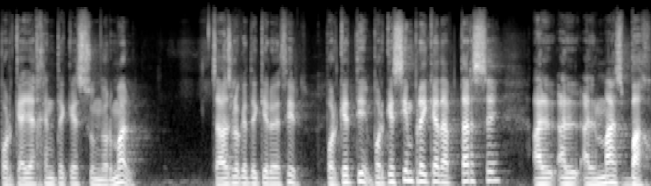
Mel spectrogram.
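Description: This man's bright, sharp tone moves at a fairly quick pace with ordinary pitch variation, on a very clean recording with a silent background. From Spain, mountain village near Madrid. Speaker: podcast host. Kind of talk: casual chat.

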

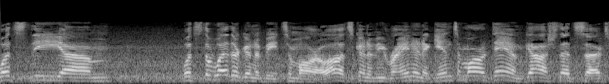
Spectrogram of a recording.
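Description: A man with an American accent, fairly quick and lively in intonation, over noticeable background noise. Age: 20s. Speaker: podcast host. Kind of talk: solo monologue. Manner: rambling, repetitive.

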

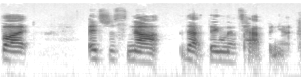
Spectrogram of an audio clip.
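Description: A woman's voice with a bright, sharp tone comes through a dry, close sound with no echo against a quiet background. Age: 20s. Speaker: podcast co-host and farmer. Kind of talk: casual chat.

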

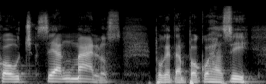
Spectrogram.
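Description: A man with a Venezuelan accent is heard in a very clean recording with a silent background. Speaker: comedian. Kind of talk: casual chat.

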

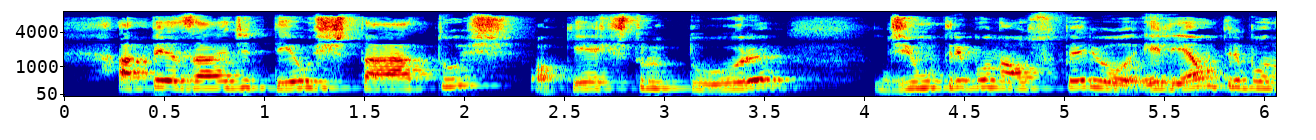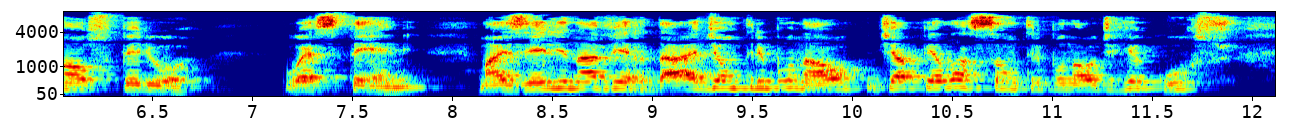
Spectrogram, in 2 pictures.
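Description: A man talks at a moderate pace in a high voice with ordinary pitch variation. Audible room echo surrounds him. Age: 40s. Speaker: federal public defender. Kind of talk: live online talk. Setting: livestream. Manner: informal.

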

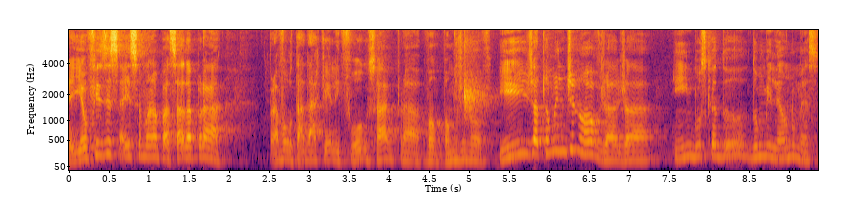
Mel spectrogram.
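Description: In a room with audible echo, a man with a fairly high pitch speaks at a moderate pace with lively intonation. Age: 30s. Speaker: entrepreneur. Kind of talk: casual chat.

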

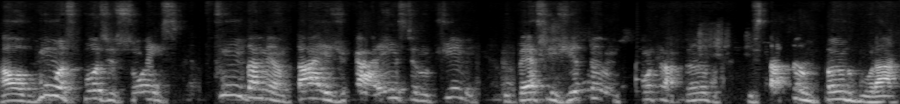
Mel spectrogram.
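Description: A man's high voice at a very slow pace, with lively intonation and big swings in loudness. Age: 30s. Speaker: lawyer and football commentator. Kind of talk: sports debate show.

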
